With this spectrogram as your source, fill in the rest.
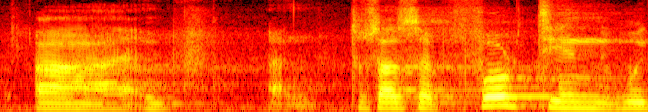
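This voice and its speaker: With a Spanish accent and a fairly high pitch, a man speaks at a moderate pace over noticeable background noise. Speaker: beauty school owner. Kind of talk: formal testimony before a commission. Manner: halting, with many fillers.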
